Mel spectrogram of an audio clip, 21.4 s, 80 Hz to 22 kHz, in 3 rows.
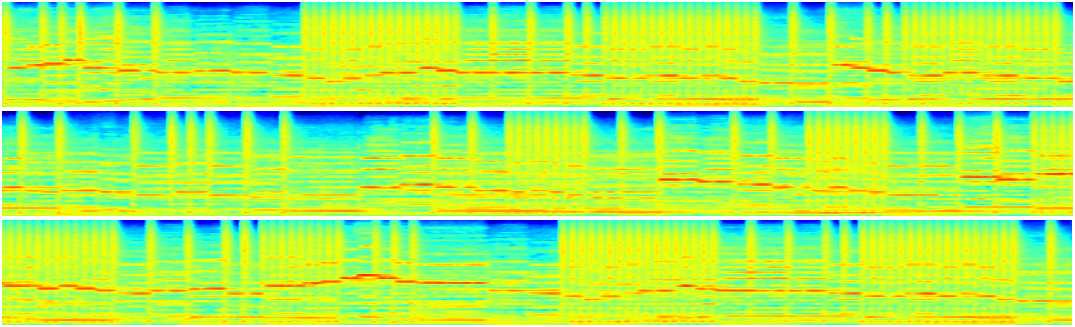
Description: Bush Dance; MTWFC VOL1 Audio Accompaniments

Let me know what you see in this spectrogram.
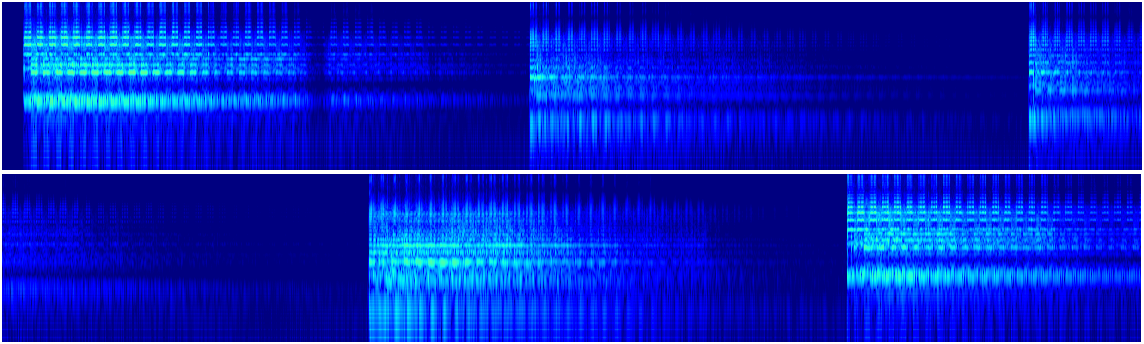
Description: Backing track

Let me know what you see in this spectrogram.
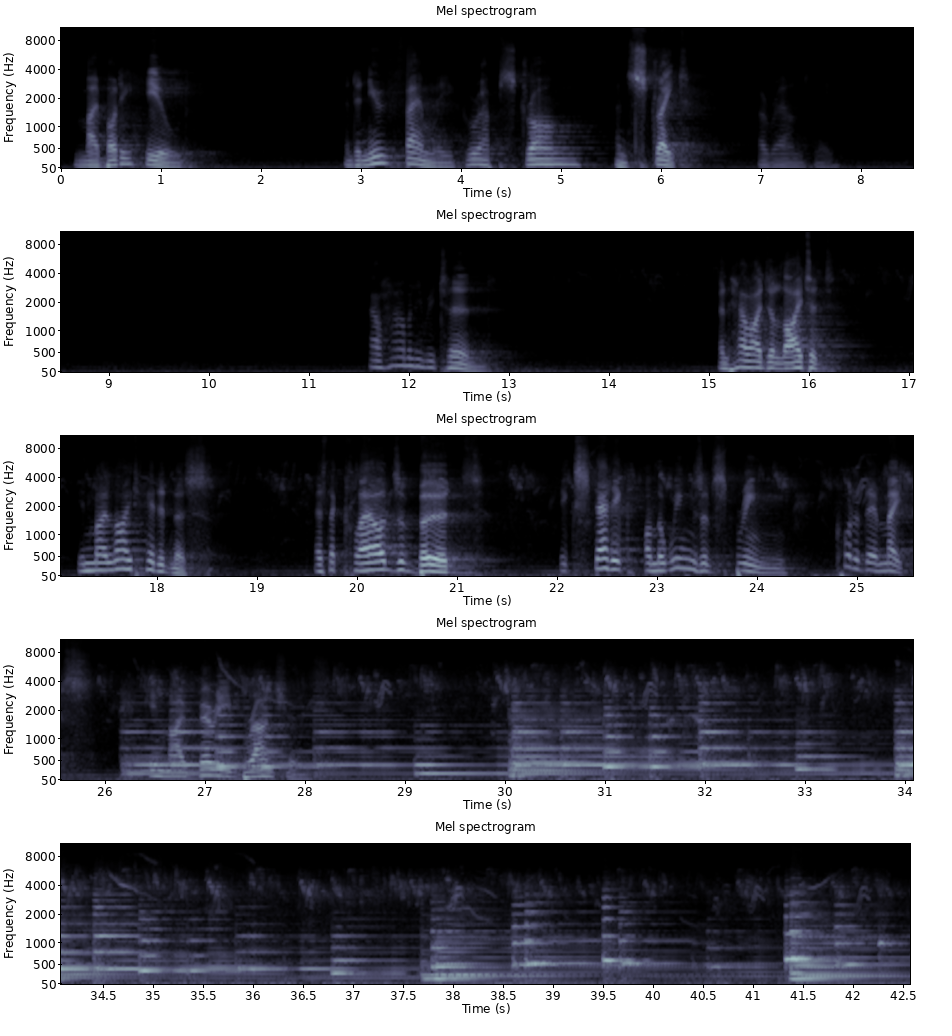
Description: Backing track

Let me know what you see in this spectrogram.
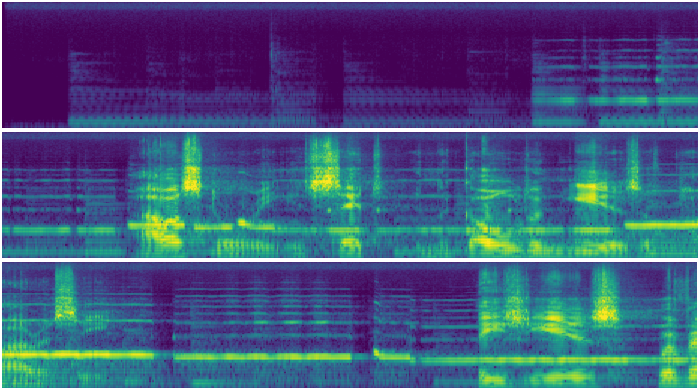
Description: Backing track

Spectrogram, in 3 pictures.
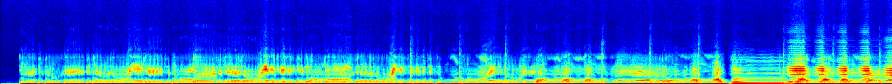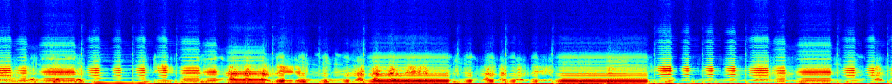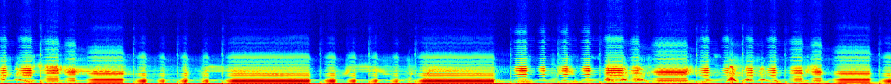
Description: Backing track

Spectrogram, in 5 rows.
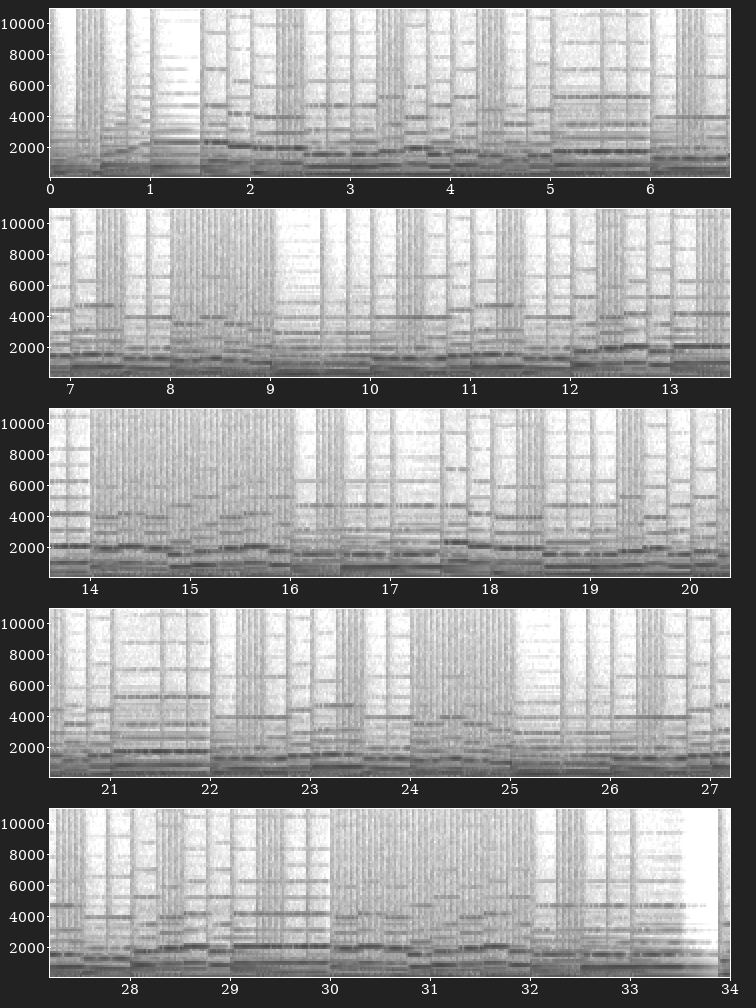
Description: Quadrille; MTWFC VOL1 Audio Accompaniments

